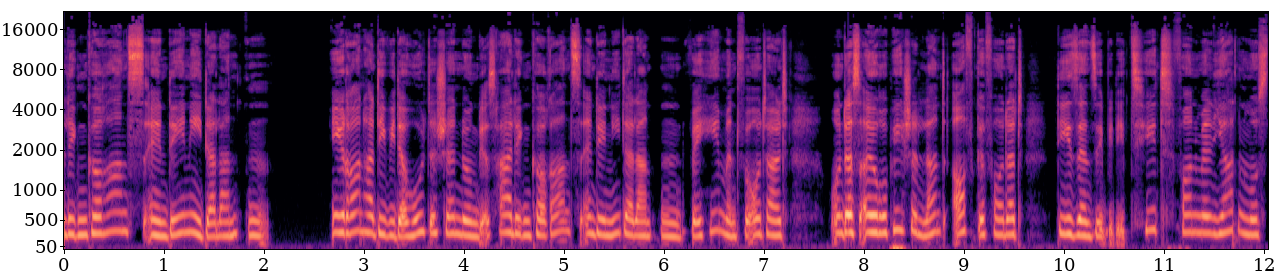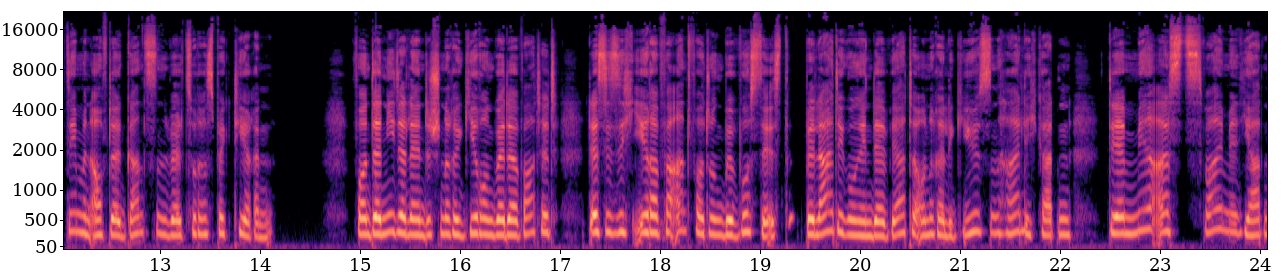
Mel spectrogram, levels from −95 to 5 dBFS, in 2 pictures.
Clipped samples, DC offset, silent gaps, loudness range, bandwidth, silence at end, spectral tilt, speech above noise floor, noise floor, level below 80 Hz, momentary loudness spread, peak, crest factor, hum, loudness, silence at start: under 0.1%; under 0.1%; none; 3 LU; over 20 kHz; 0 s; -3 dB/octave; 45 dB; -63 dBFS; -48 dBFS; 8 LU; 0 dBFS; 18 dB; none; -19 LUFS; 0 s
